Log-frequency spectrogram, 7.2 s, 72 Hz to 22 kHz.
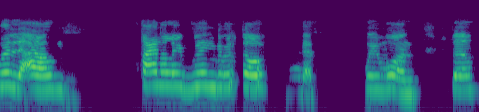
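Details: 27-year-old woman with cerebral palsy caused by severe neonatal jaundice, which she says makes her sometimes speak and move differently. Dysarthria (cerebral palsy)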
